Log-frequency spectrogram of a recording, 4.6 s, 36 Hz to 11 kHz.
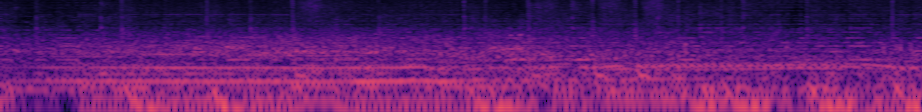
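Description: A BMW M5 Competition all-wheel-drive sedan drives a fast lap on a track, its engine roaring loudly and steadily at high revs, close and continuous with no talk.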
